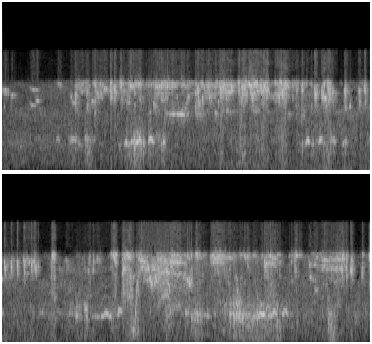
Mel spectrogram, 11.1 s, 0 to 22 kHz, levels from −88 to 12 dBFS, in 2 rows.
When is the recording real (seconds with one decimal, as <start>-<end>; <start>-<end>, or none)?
0.0-3.3; 7.5-11.1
